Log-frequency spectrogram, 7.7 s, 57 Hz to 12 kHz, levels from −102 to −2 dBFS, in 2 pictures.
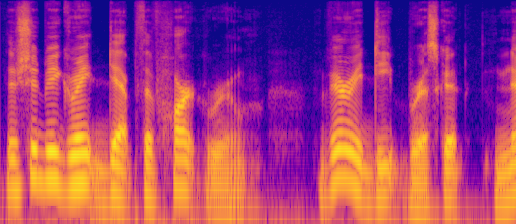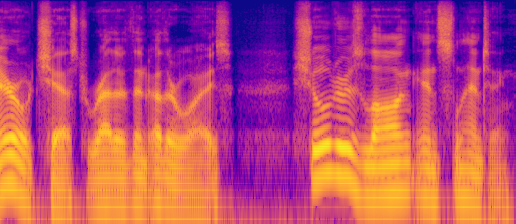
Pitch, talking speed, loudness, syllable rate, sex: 105 Hz, 155 wpm, -18 LUFS, 4.6 syllables/s, male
